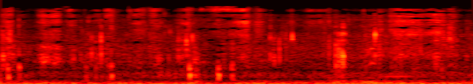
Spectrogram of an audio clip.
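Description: A four-week-old Cane Corso puppy eating wet ground raw meat from a steel bowl: quick, irregular smacking and chewing clicks.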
